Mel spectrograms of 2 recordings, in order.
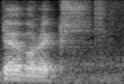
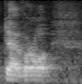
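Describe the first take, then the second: First: The name ends with a clear 'x' sound. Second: The name ends with a French-style vowel ending. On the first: This is how it is said locally in Wexford. "In Wexford, they tend to pronounce it Deverex" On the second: This is the original French way of saying it. "the French pronunciation is Devereux"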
